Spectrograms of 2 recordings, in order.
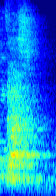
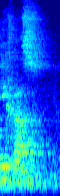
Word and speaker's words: hifas: Y las hifas, que no es hijas, pronunciado en la selva, a veces la J la pronuncian como F en la selva, forman como si fueran pelos radiculares.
